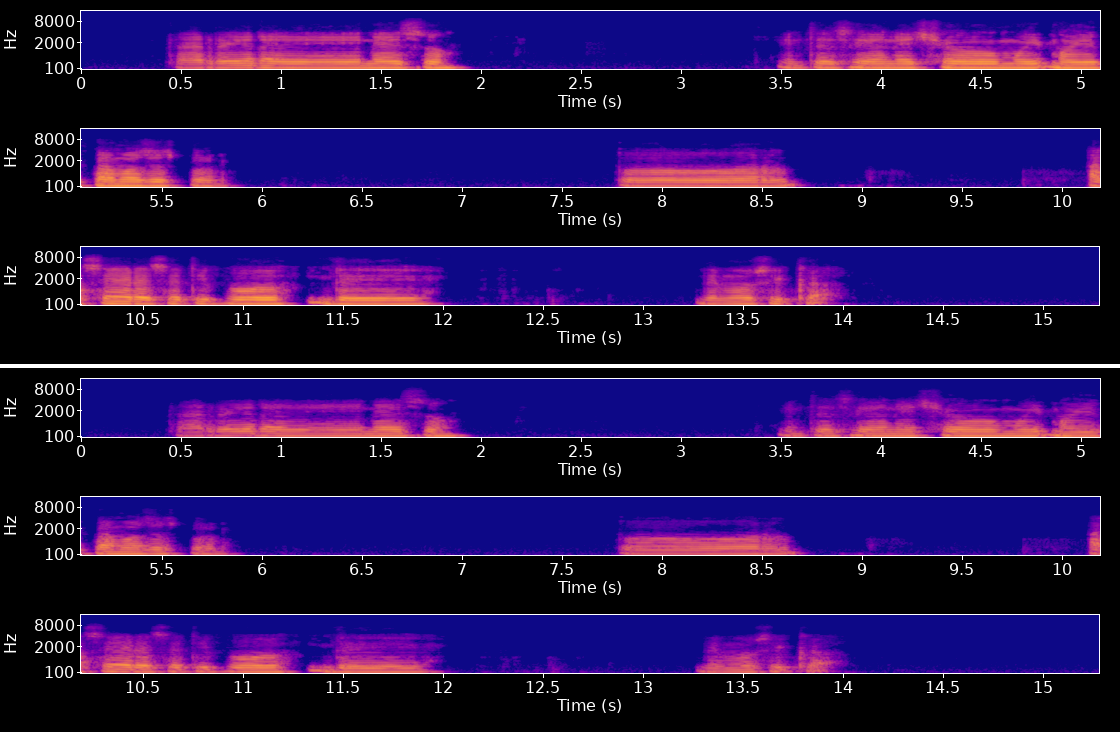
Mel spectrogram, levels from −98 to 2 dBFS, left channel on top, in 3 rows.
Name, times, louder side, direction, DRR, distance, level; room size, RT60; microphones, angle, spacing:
voice 1, 0.5-1.9 3.5-5.8 7.8-8.7 10.1-11.9 13.3-14.0, left 6 dB, 90° left, 0.4 m, -30 dB
2.2 x 2.0 x 3.0 m
head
